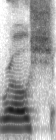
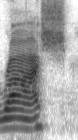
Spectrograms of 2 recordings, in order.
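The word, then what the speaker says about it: Rosh: If I can um comment a little bit here on you know you can pronounce it ro or rash.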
